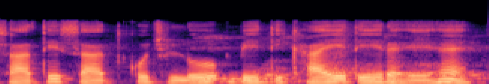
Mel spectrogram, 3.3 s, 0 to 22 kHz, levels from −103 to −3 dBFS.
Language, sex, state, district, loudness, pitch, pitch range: Hindi, male, Assam, Kamrup Metropolitan, -19 LUFS, 115 Hz, 110-130 Hz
